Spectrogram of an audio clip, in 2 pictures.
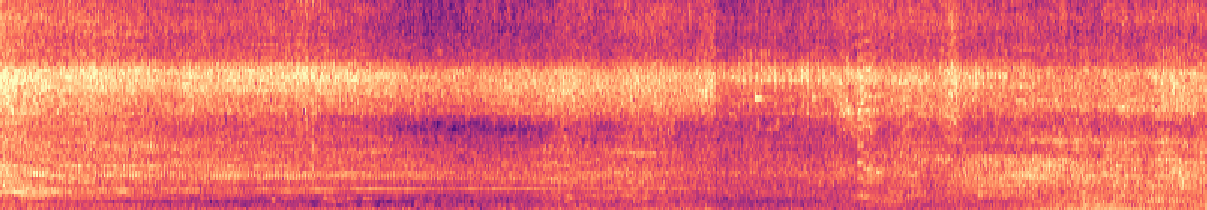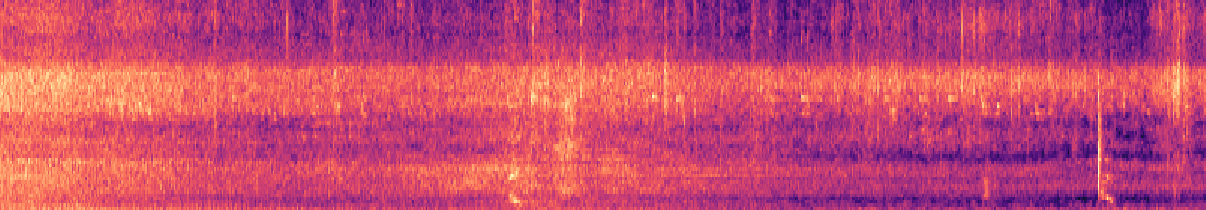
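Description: Indistinct voices over steady outdoor noise, with a low rumble that swells and fades about halfway through.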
